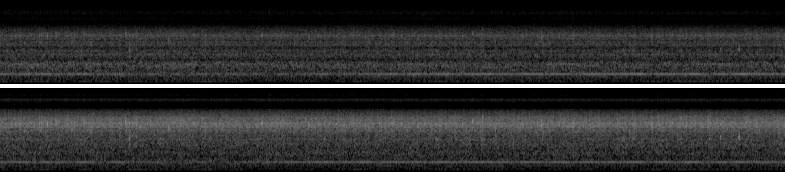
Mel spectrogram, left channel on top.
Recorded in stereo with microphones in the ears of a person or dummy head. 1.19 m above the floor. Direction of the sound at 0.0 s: 35° right (ahead or behind).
